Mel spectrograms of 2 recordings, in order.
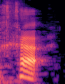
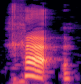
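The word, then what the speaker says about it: Kha (خ): The last letter we learn here is the Kha. This letter, like the Ha, has no English counterpart. Kha is a sound some people make when they laugh.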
